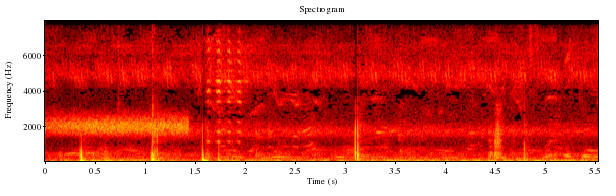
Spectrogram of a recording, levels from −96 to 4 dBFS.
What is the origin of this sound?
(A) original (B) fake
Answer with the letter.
A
